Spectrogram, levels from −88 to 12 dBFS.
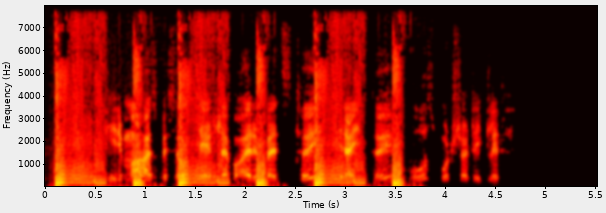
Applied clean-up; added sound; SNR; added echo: classical method spectral subtraction.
